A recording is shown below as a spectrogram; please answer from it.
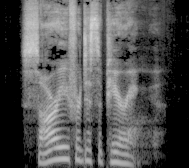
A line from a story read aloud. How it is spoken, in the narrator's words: Mackenzie whispered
